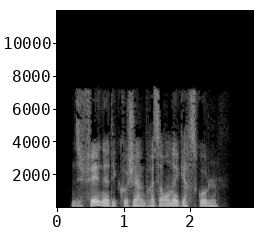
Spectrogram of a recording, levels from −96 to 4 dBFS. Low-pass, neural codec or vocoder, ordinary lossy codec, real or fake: 7.2 kHz; codec, 16 kHz, 0.8 kbps, ZipCodec; MP3, 32 kbps; fake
